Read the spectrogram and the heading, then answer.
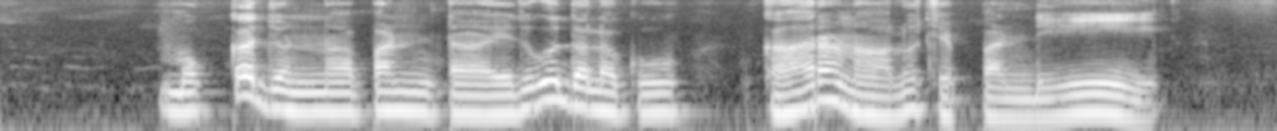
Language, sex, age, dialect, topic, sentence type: Telugu, male, 18-24, Telangana, agriculture, question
